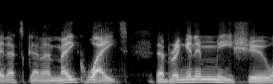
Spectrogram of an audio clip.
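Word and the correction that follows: MICHU: or Mihu, as apparently it's pronounced.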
